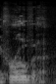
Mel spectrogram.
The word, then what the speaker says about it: Korovina: corovina group corovina group I'm gonna say carovina because I'm pretty sure that's how it's pronounced my Russian isn't great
